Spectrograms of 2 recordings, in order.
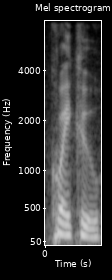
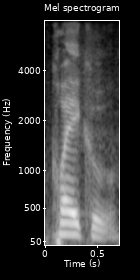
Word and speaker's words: Kweku: It's pronounced Kweku. Kweku.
